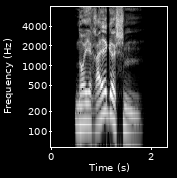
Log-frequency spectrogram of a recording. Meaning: strong dative masculine/neuter singular of neuralgisch
- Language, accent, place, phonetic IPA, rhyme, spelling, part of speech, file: German, Germany, Berlin, [nɔɪ̯ˈʁalɡɪʃm̩], -alɡɪʃm̩, neuralgischem, adjective, De-neuralgischem.ogg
